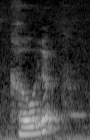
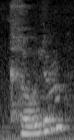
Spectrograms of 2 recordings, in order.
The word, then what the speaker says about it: column: Cylinder N, you cannot pronounce it after M at the end of the word.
